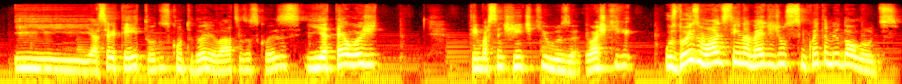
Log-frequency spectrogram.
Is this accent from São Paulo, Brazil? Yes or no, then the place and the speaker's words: no; interior of Paraná, Brazil; moved away as an adult; now in Curitiba, Brazil; eu não sou de Curitiba, eu sou do interior do Paraná.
